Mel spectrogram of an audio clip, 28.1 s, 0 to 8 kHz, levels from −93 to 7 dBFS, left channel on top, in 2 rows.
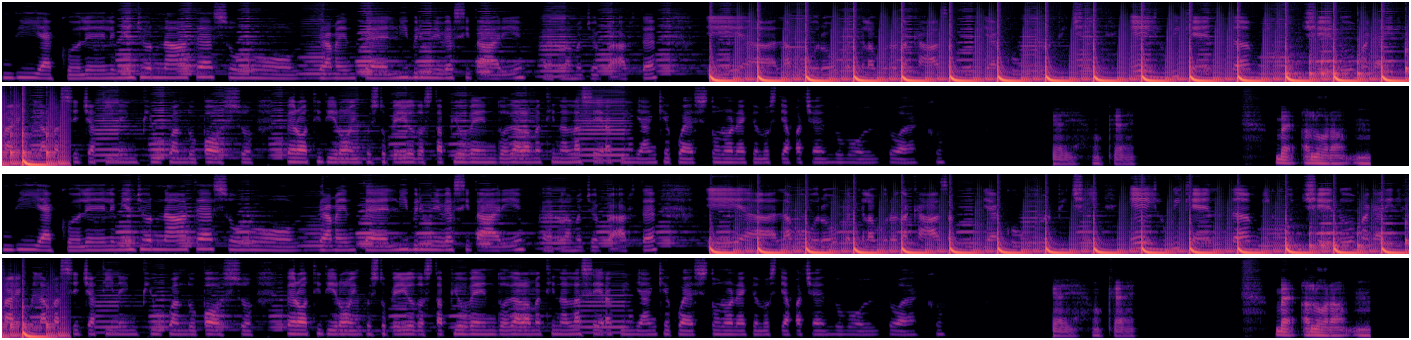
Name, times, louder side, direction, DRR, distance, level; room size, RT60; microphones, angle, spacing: voice 1, 0.0-23.5, right 1 dB, 10° right, 5.4 m, -47 dB
sound 1, 0.9-20.4, left 3 dB, 75° left, 2.3 m, -52 dB
sound 2, 7.1-14.7, left 3 dB, 35° left, 0.6 m, -27 dB
voice 2, 24.6-25.4 26.5-27.8, right 2 dB, 40° right, 2.4 m, -45 dB
open air
head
